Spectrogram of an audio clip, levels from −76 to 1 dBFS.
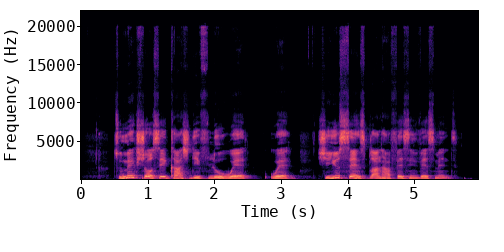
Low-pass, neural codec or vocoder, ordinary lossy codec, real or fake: none; vocoder, 48 kHz, 128 mel bands, Vocos; none; fake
